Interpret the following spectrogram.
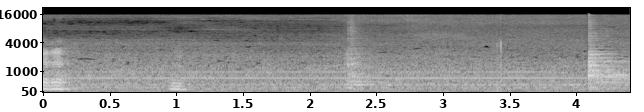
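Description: Induction cooktop's cooling fan humming steadily with a faint whine. Three brief soft sounds break in: at the start, about a second in, and just past two seconds.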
